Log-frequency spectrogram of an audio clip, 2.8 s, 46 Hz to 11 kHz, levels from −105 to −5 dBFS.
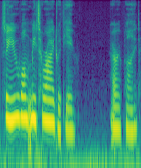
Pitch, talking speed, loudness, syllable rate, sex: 195 Hz, 210 wpm, -15 LUFS, 5.4 syllables/s, female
